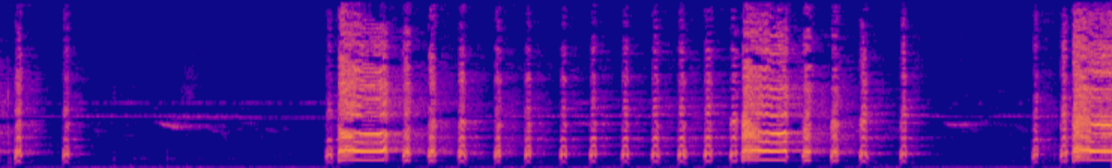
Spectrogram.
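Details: Red junglefowl hen in the wild calling to attract a mate. A few faint clucks lead into three long, loud nasal notes, each followed by a quick run of short staccato clucks.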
